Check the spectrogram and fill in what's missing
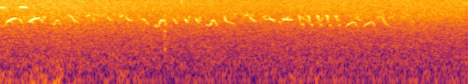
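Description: A little bunting sings a thin, high, varied run of quick chipping and twittering notes, lasting about four seconds, over a steady low rumble of wind.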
